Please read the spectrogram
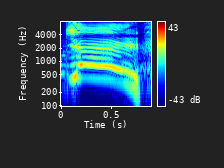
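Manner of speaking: high, bright little cheer; mock cheer. Disciples spotting the beach, a high mock cheer. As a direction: squeal it like kids on a trip.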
